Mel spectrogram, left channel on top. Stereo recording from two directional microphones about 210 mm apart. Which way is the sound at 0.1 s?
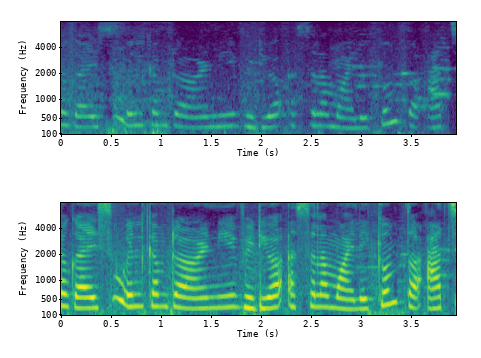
55° right (ahead or behind).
